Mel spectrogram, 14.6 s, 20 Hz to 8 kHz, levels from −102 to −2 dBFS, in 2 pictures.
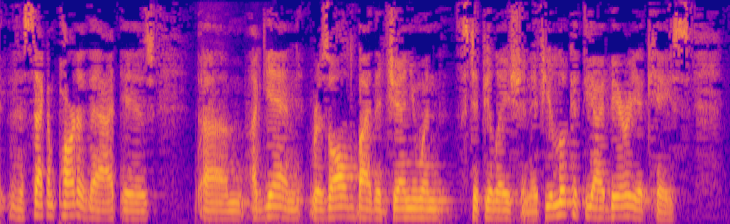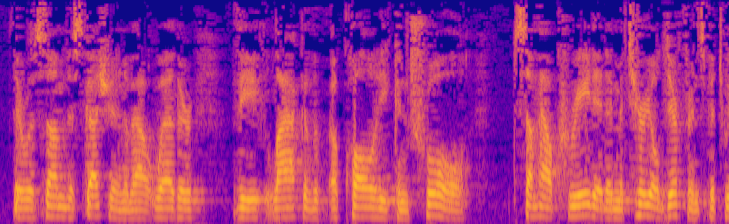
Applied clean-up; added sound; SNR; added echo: neural mask model RNNoise.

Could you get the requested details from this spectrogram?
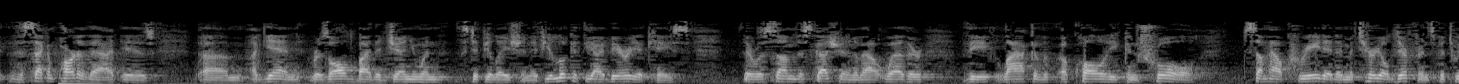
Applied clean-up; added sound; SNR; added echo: none; Zipper (clothing); 18 dB; none.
